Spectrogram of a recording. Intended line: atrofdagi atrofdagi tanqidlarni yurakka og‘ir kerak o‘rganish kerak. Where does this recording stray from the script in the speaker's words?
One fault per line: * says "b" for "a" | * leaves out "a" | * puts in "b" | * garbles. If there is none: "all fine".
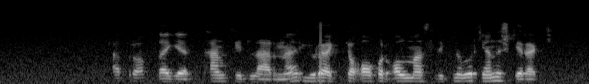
* leaves out "atrofdagi"
* says "olmaslikni" for "kerak"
